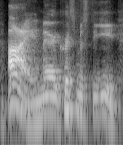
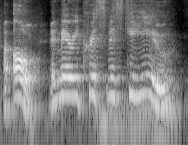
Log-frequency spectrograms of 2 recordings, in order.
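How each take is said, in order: First: Lightly put-on Scottish greeting; a hint of Scottish lilt on "Aye" and "ye"; mock Scottish accent. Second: High, slow, loud cheerful "Oh"; a bright, drawn-out holiday greeting without any accent; plain greeting. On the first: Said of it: "Can you imagine?". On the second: Retold or imitated. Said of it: "Why wouldn't you be like".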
